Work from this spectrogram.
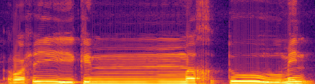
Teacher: یمن کے 4 حرفوں میں سے میم آئی ہے، اس لیے دو زیر تنوین کو غنہ کے ساتھ ملا کر پڑھے گے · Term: ادغام مع الغنہ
